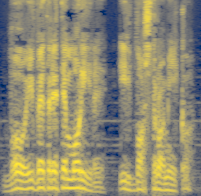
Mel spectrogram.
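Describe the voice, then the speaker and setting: A man's voice: fairly low pitch, wildly swooping pitch, moderate pace, breathy edge, faint music behind, heavily acted. Man reading as a furious young man. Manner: shouting, reproachful outbursts.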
